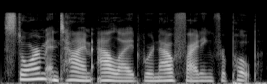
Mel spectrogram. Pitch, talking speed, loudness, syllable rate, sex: 185 Hz, 225 wpm, -17 LUFS, 5.1 syllables/s, female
